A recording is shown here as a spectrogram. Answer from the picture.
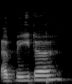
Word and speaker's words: Abita: so I got the I can't ever say it right Abita that's how you say yeah a pizza I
